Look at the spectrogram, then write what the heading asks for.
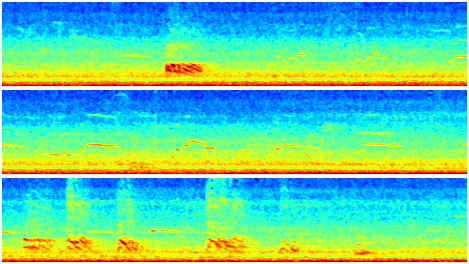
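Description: Birds calling over a steady low background rumble: a short harsh call about two seconds in and a cluster of harsh calls around ten to twelve seconds, with faint thin high chirps in between.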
